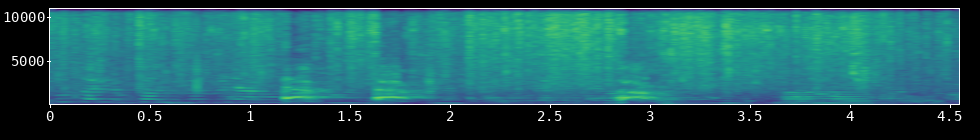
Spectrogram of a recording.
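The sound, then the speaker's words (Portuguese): Dogs barking in a rural setting. A few sharp barks break through while a person keeps talking over them. “tem aí mais dois cães?”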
